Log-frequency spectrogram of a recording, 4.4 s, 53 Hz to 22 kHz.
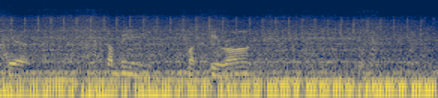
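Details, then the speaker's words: Toyota AE86 Trueno with turbo 4A-GZE awaiting engine rebuild, first start in over a month, warming up about 5–6 minutes: light quick tapping over an uneven warm-up idle from the top end, with blow-by smoke venting from valve cover to catch can; cause not found. "so you can see some smoke over there and there's one tapping noise you can hear"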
